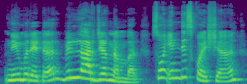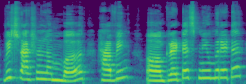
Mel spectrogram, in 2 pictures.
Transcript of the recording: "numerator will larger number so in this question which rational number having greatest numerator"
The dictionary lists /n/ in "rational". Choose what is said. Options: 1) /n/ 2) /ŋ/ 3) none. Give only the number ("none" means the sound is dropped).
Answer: 3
